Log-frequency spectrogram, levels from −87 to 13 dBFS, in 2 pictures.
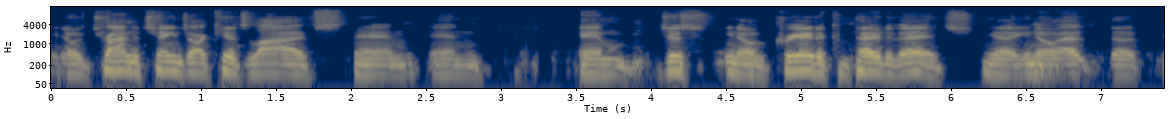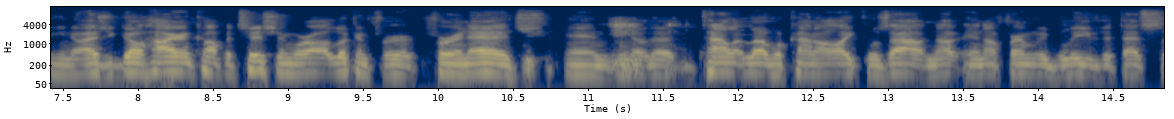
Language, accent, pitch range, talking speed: English, American, 105-130 Hz, 215 wpm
